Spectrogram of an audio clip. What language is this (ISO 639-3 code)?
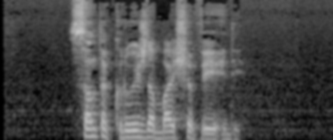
por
